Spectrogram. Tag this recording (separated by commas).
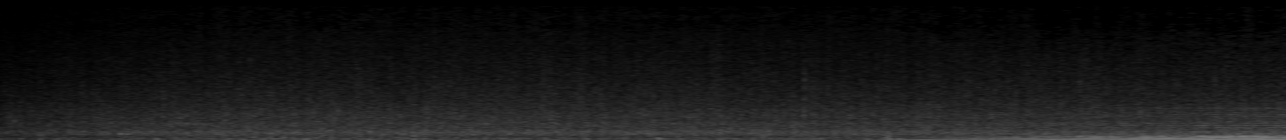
Music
